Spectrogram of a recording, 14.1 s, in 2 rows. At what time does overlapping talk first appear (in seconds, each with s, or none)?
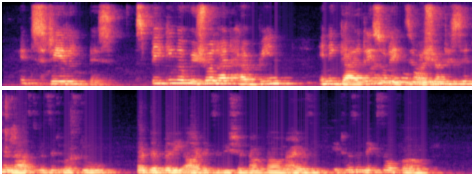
5.5 s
